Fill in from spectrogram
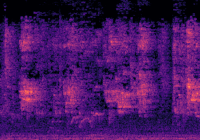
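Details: Budgerigar chirping and singing, a soft, continuous, hissy warble with a few clearer squeaky notes near the start and end, over a low hum.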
